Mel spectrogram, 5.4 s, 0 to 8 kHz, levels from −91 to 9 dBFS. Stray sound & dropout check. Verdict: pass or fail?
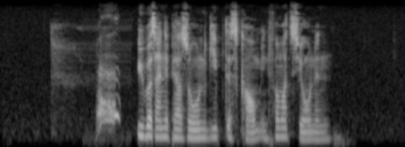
fail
